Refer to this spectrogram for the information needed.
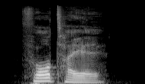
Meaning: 1. advantage, plus, benefit, perk (of a job) 2. profit, gain 3. advantage
- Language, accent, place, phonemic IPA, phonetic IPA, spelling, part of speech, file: German, Germany, Berlin, /ˈfɔʁˌtaɪ̯l/, [ˈfoːɐ̯ˌtaɪ̯l], Vorteil, noun, De-Vorteil.ogg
